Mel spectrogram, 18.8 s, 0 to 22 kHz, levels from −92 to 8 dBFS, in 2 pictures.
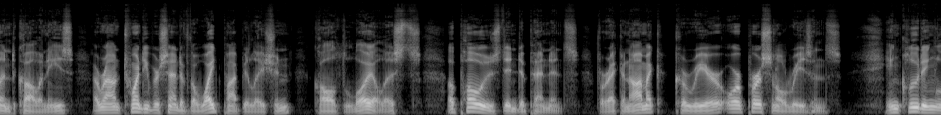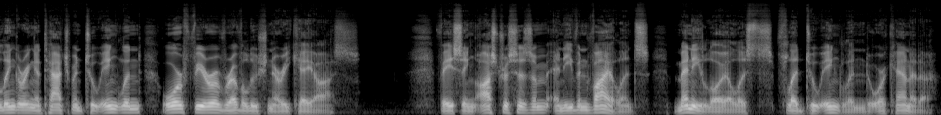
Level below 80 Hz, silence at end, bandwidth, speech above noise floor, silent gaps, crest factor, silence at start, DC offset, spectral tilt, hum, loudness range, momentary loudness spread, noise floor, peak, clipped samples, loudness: -52 dBFS; 0.1 s; 13 kHz; 51 dB; none; 20 dB; 0 s; under 0.1%; -5 dB/octave; none; 3 LU; 12 LU; -74 dBFS; -4 dBFS; under 0.1%; -23 LUFS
